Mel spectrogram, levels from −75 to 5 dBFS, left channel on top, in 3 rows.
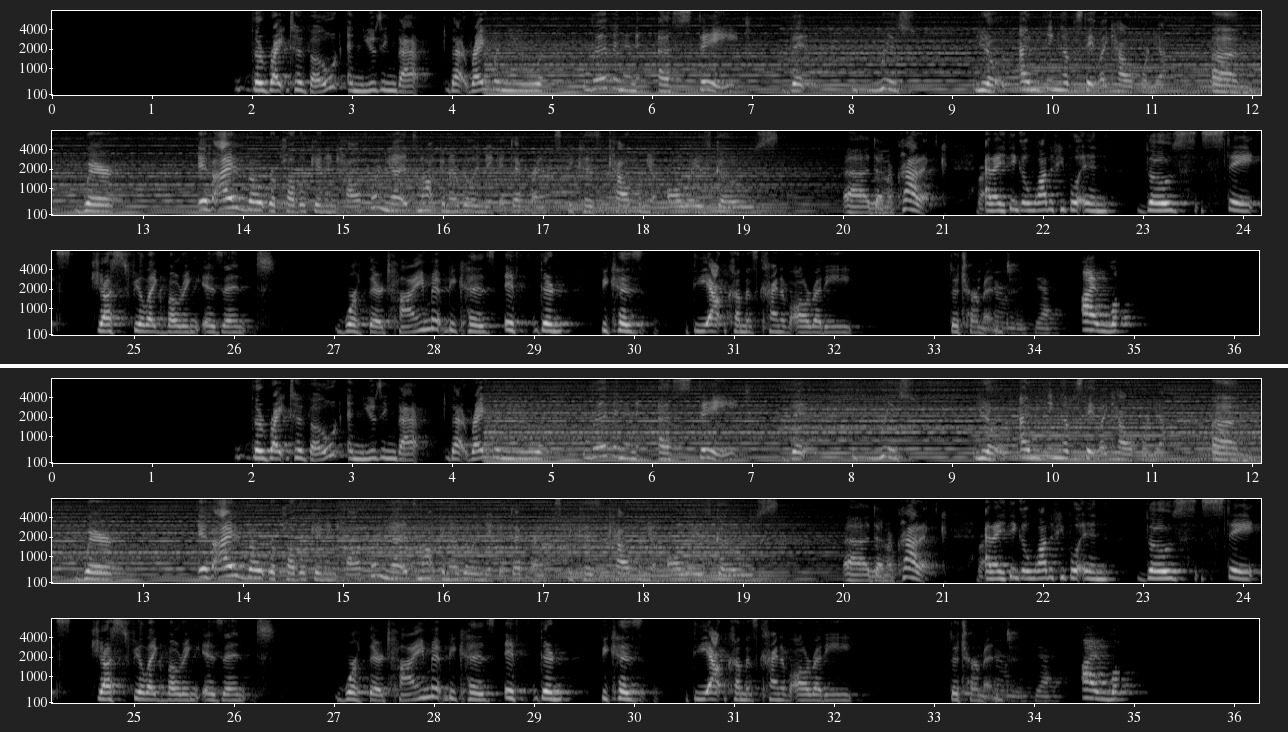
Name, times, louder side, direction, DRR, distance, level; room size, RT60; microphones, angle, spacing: voice 1, 1.8-5.0 5.3-6.9 7.3-7.6 8.0-8.6 9.2-12.0 12.3-12.7 13.5-17.1 17.4-19.3 20.0-20.9 21.4-22.7 22.9-24.1 24.6-26.4 27.0-29.3 29.7-30.1 30.6-32.2 33.2-33.8, equal, 5° left, 14 dB, 0.7 m, -28 dB
sound 1, 4.3-20.1, right 2 dB, 20° right, 1.7 m, -36 dB
voice 2, 17.5-17.9 20.3-20.5 21.3-21.4 33.6-34.2 34.5-34.8, left 4 dB, 75° left, 6 dB, 2.5 m, -33 dB
21.5 x 17.0 x 2.9 m, 0.41 s
head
